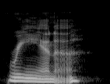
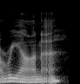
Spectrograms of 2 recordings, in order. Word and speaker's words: Rihanna: I'm trying to say it by how she actually pronounces it. Rihanna. It's not Rihanna.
